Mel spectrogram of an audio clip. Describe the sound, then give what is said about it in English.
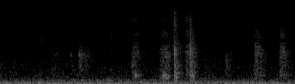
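Pen or marker scratching as capital letters are written by hand, a series of short, soft strokes in an uneven rhythm over a constant background hiss. “And then you're writing in some lovely capital font letters.”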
